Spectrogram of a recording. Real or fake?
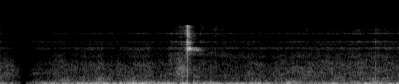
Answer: fake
